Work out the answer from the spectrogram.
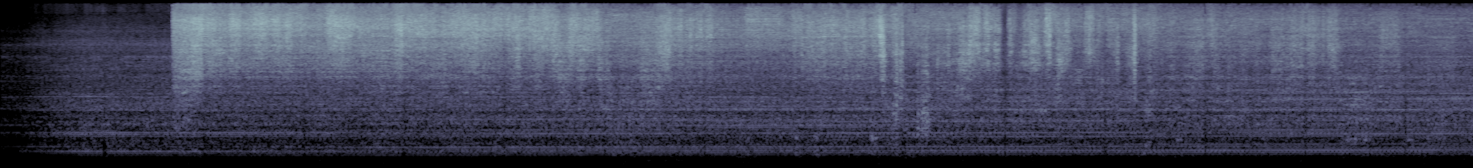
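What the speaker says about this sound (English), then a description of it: "Turn it right side up again and blow that debris out." Compressed air blasts steadily through a tankless water heater to clear out debris, a loud continuous hiss that starts abruptly after a quiet moment and holds with slight surges and rattles.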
